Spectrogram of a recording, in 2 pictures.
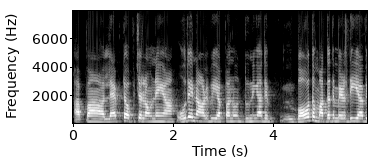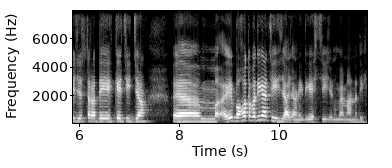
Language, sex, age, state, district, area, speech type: Punjabi, female, 45-60, Punjab, Fatehgarh Sahib, rural, spontaneous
